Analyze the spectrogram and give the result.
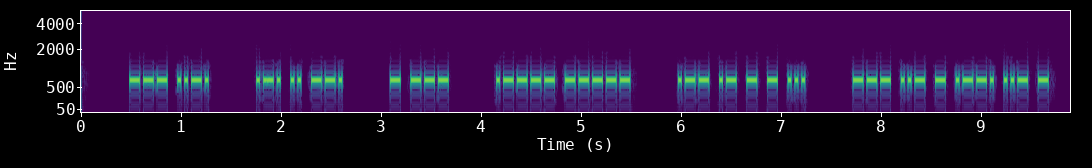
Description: Morse code, heard as a keyed tone, about 36 wpm, 700 Hz. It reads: OF RIG TO 10 WATTS OUTPUT
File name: UK MASTER QSOs TRAINING / 35WPM / UK MASTER QSOs 0022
